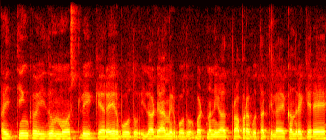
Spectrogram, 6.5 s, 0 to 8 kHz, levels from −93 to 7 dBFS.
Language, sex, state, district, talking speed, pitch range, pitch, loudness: Kannada, male, Karnataka, Bellary, 155 wpm, 115-125 Hz, 120 Hz, -14 LUFS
